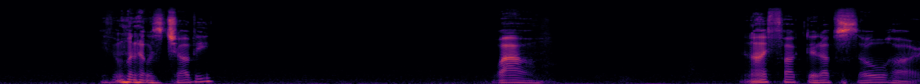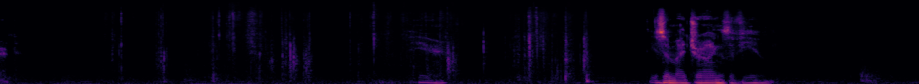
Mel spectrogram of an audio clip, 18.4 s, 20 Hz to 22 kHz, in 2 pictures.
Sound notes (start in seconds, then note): 10.2 SFX: Papers turning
